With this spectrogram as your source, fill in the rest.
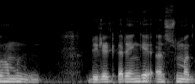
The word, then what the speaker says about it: अश्मक: को हम डिलीट करेंगे अश्मक जैसे ये अश्व जैसे जैसे प्रोनाउंस हो रहा है।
